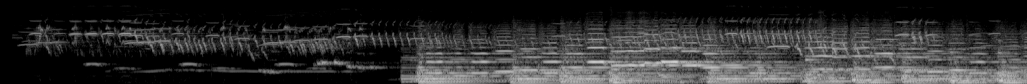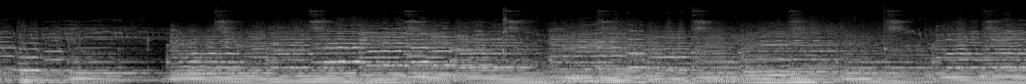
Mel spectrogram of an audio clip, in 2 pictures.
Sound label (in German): Alle Voegel sind schon da Karaoke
